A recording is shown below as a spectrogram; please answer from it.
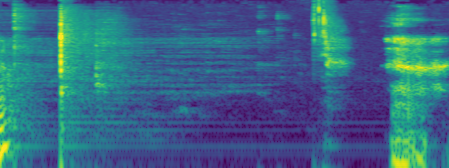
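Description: A computer mouse clicked: one sharp click about half a second in and a fainter one soon after.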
